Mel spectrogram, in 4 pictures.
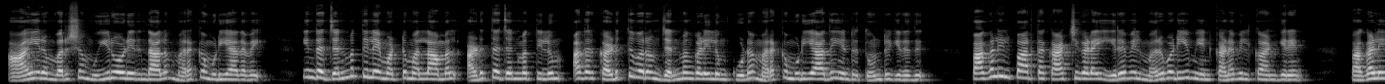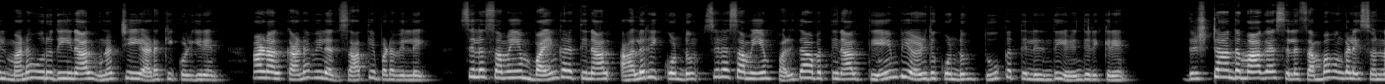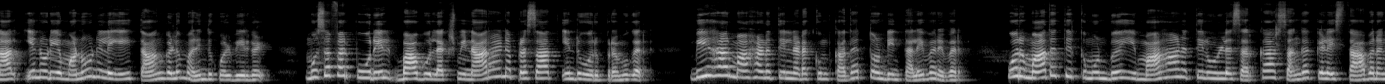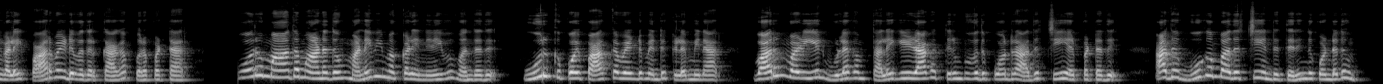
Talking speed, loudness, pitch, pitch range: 120 wpm, -19 LUFS, 260 Hz, 225-290 Hz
